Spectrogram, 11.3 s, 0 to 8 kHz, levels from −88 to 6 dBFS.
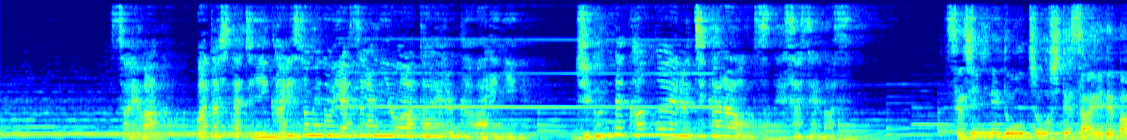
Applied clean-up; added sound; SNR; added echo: none; Wind instrument, woodwind instrument; 20 dB; reverberation time 1.1 s.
